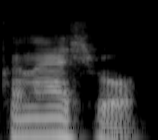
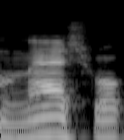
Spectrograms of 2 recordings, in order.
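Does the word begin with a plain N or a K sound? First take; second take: K sound; plain N. First: The word begins with a pronounced K sound. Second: The word begins with a plain N sound.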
